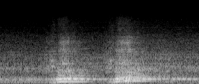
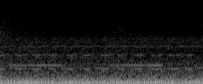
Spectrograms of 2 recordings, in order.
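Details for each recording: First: Camaro SS V8 at a salvage auction, stationary with two quick throttle blips; revs rise and fall cleanly with an even, unremarkable exhaust note and no knocks or rattles. Normal revving. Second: Camaro SS V8 at idle, just started after having trouble starting: a deep exhaust rumble that stumbles unevenly, a misfire heard outside though not felt inside; the temperature gauge wrongly reads overheating.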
